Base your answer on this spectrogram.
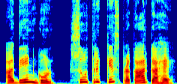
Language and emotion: Hindi, neutral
